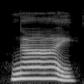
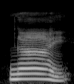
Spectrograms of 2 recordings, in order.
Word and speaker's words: ง่าย: ย น that's school ง่ า ย easy ง่ า ย meaning easy like thinking of singing the ng sound you use that sound in front of the word ง่ า ย ง่ า ย Is it easy?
